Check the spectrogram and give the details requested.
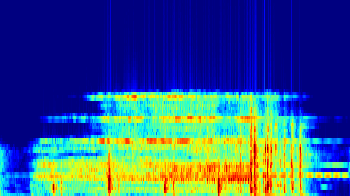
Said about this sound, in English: Your phone, John. Answer it.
